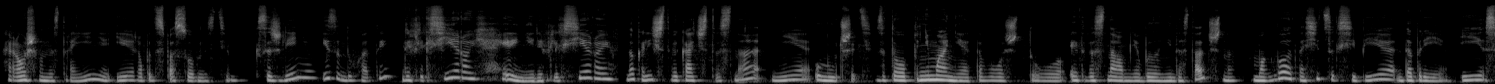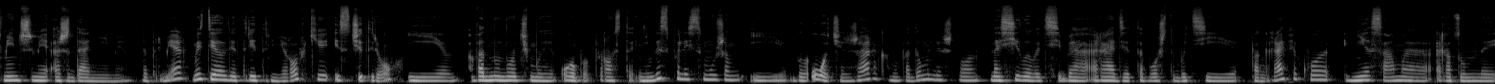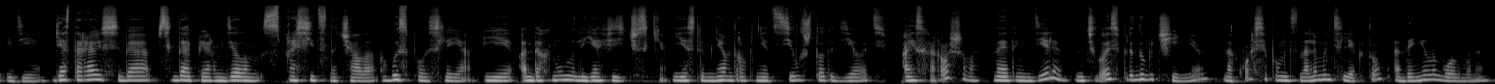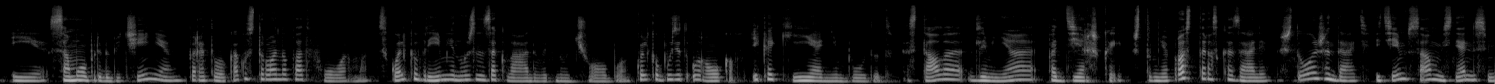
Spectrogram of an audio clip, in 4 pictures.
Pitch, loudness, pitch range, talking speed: 180 Hz, -32 LUFS, 170-210 Hz, 155 wpm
